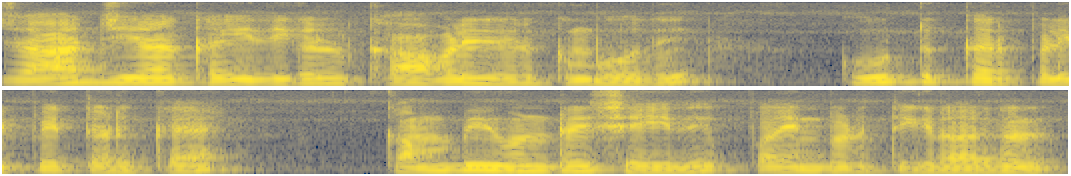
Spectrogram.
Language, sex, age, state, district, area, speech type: Tamil, male, 18-30, Tamil Nadu, Tiruppur, rural, read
